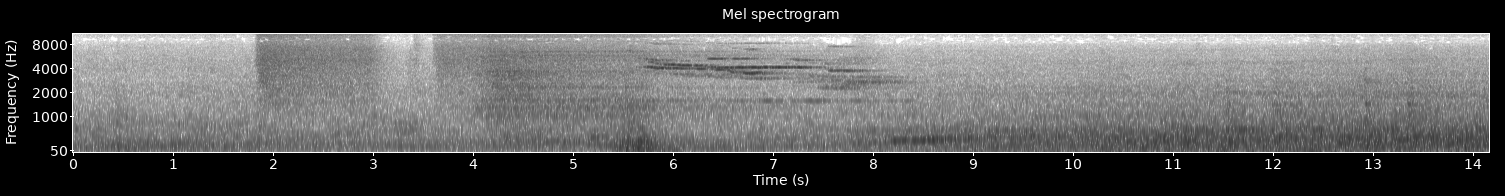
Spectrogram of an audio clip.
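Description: New York City subway train pulling out of a station: a burst of air hiss about two seconds in, then wheels squealing in falling pitch, then the motors whining up in pitch over the rumble of the cars as the train gathers speed.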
